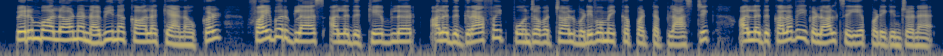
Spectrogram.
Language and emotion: Tamil, neutral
